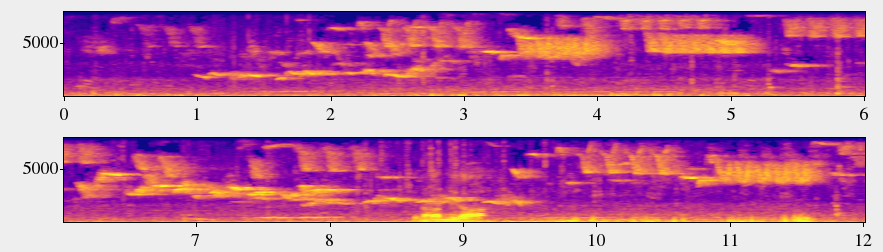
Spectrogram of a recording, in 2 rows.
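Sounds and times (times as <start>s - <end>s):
bicycle low rumble: 0.0s - 12.0s
small birds chirping and singing: 0.0s - 12.0s.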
